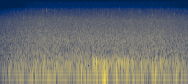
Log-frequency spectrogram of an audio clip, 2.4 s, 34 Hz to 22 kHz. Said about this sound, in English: Water flows into a concrete tank where 18-month-old brown trout dart back and forth as Darren Miller stands nearby at the Les Voigt State Fish Hatchery.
